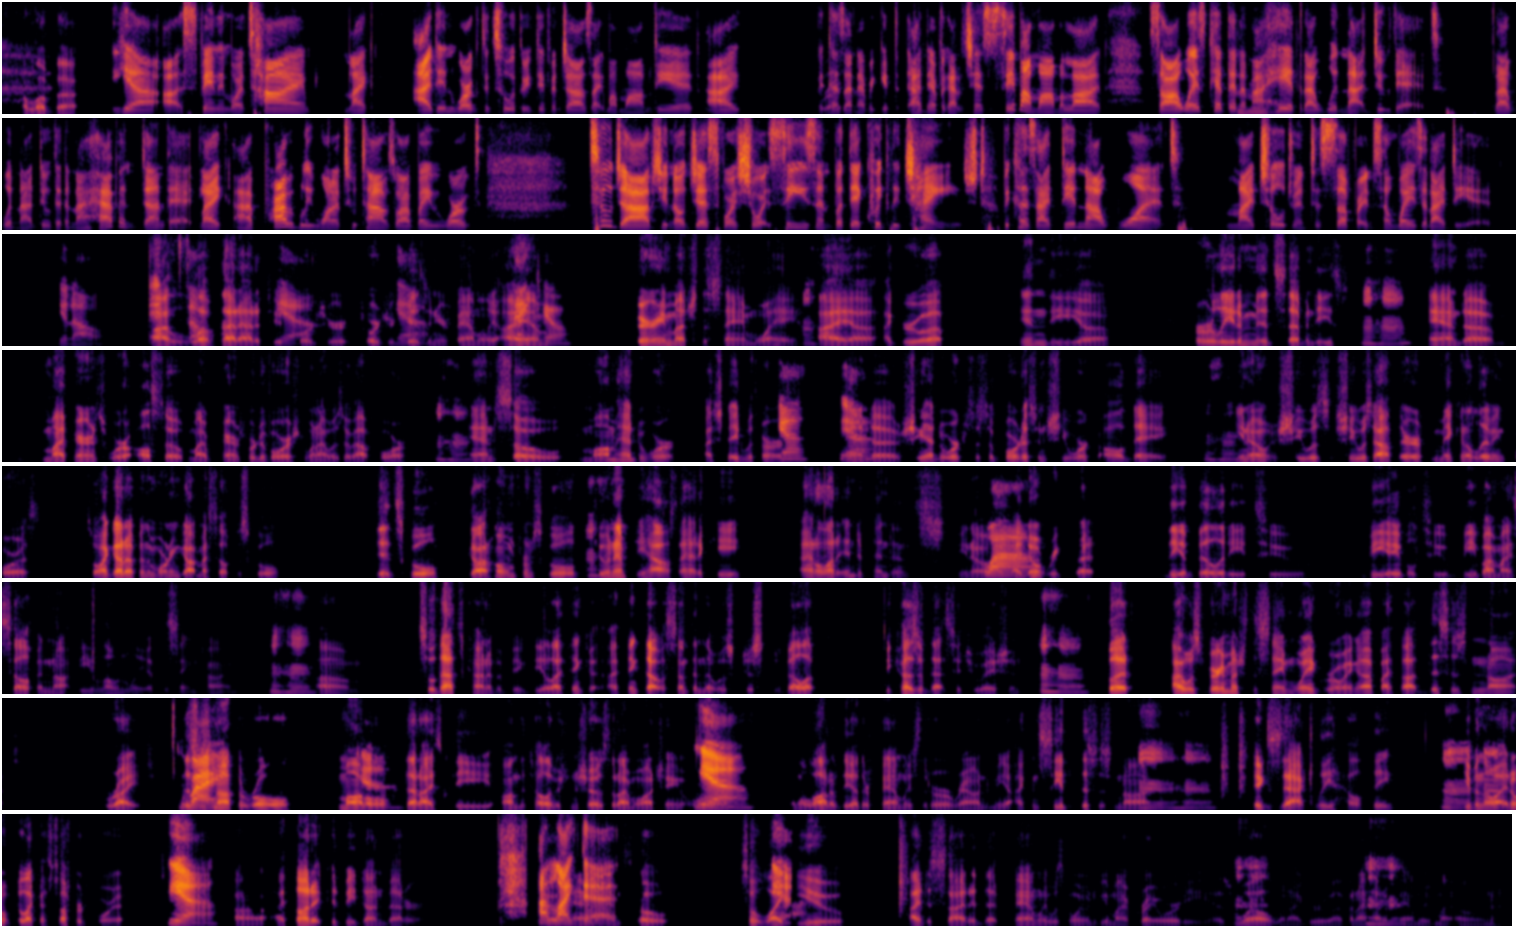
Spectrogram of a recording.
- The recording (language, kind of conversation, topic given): English, unstructured, How has your view of family dynamics changed?
- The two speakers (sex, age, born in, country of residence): female, 55-59, United States, United States; male, 60-64, United States, United States
- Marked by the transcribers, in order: other background noise; tapping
